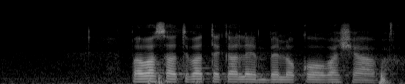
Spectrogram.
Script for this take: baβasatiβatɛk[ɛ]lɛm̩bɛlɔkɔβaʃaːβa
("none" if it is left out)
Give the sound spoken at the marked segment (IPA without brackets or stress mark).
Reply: a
